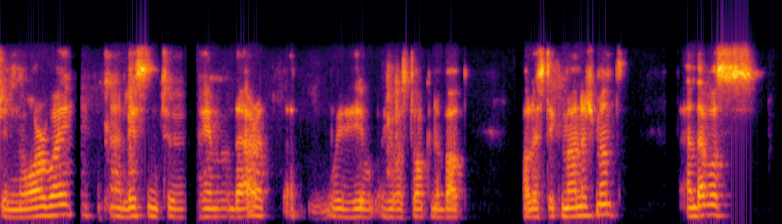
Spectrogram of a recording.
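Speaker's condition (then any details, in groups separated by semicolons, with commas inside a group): No condition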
